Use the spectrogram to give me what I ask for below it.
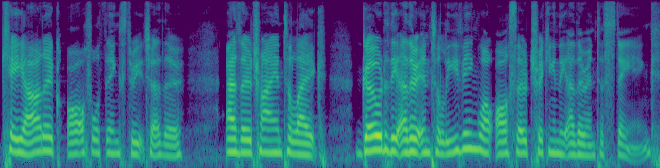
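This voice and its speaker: A woman with an American accent and an ordinary speaking voice, at a moderate pace with ordinary pitch variation, over a quiet background. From South Carolina. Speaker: librarian, podcast co-host. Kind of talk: casual book discussion.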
